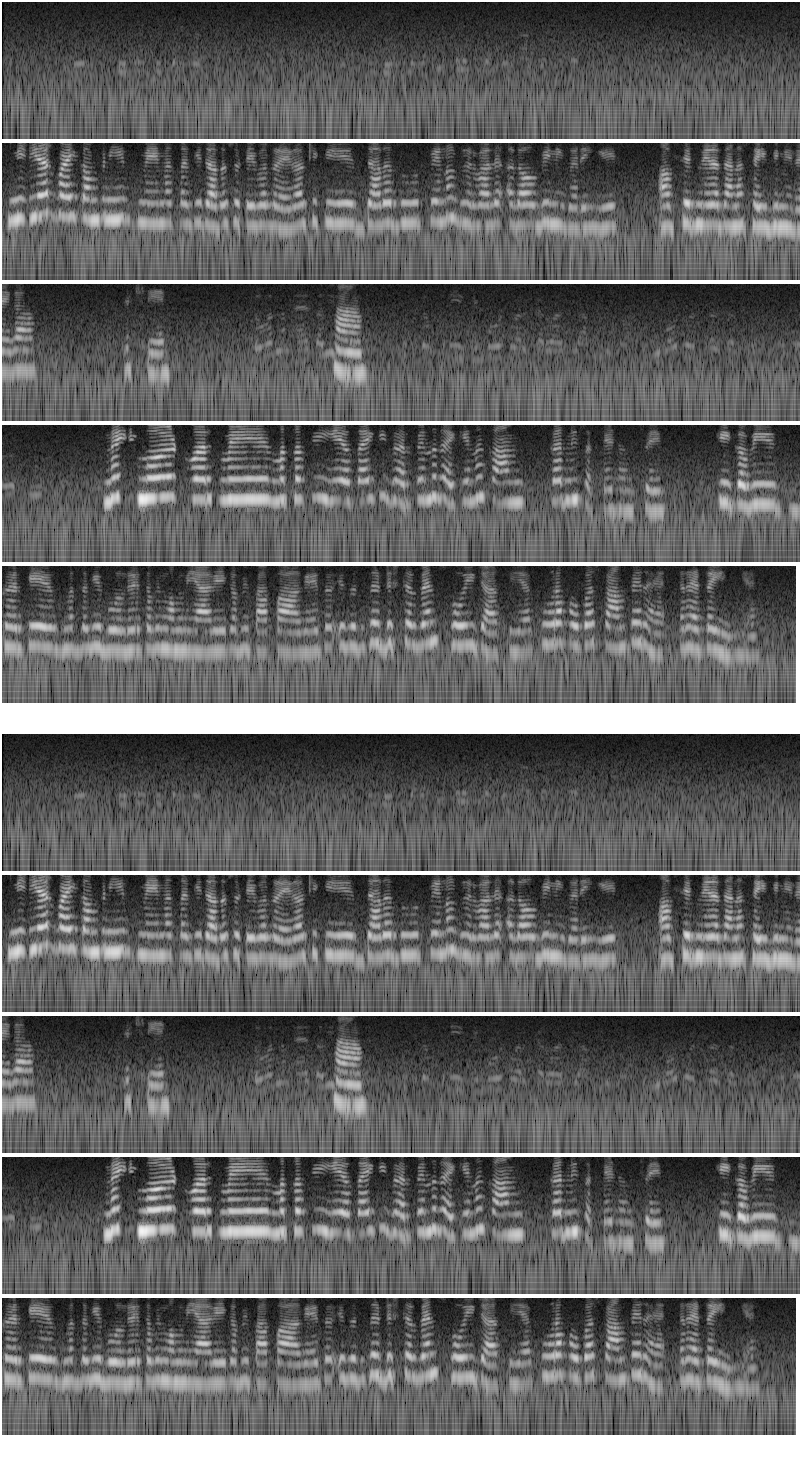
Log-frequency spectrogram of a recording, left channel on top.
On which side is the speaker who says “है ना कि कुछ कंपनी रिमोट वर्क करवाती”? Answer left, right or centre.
Left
